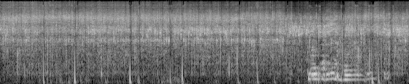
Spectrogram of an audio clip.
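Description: Loud, constant sizzle of onion and green chili frying in hot oil, with sharp crackles and pops scattered throughout.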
